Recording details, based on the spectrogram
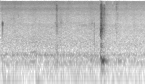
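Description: Honeybees at a hive being gently brushed into their colony during winter preparation give a low, steady buzz close by, with a brief brushing knock partway through.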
